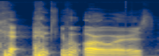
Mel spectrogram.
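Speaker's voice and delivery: usual speaking voice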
